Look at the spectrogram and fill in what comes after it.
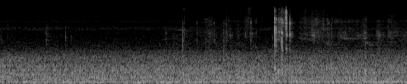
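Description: Steady low hum of the 1997 Nissan Maxima's 3.0-litre V6 idling, with a couple of sharp clicks about three seconds in as a hand handles parts around the airbox and the mass air flow sensor connector.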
